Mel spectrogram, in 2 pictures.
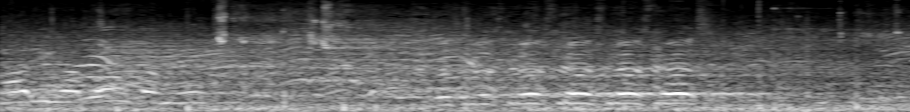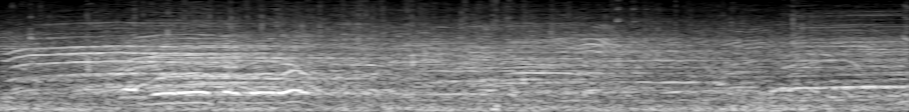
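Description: Children shout and call out across a large echoing hall.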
